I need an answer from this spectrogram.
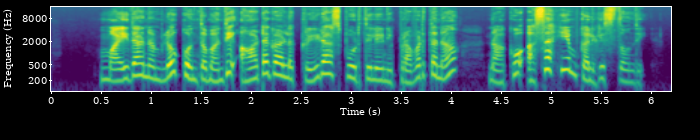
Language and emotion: Telugu, disgusted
